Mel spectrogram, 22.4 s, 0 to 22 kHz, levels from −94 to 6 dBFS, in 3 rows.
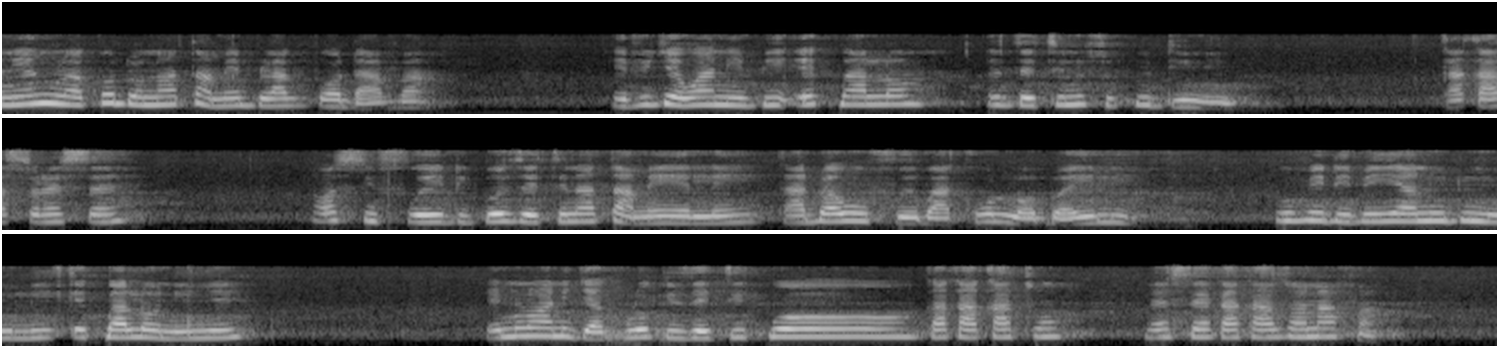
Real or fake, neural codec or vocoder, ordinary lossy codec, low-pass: real; none; Opus, 64 kbps; 7.2 kHz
